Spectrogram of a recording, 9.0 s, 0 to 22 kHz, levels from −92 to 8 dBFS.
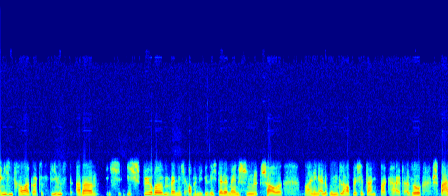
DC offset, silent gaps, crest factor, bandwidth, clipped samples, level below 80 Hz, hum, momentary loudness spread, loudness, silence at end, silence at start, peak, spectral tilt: under 0.1%; none; 20 dB; 4.2 kHz; under 0.1%; -64 dBFS; none; 12 LU; -20 LUFS; 0 s; 0 s; -2 dBFS; -8 dB/octave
